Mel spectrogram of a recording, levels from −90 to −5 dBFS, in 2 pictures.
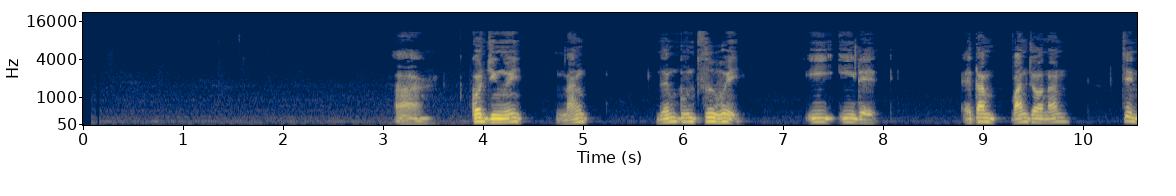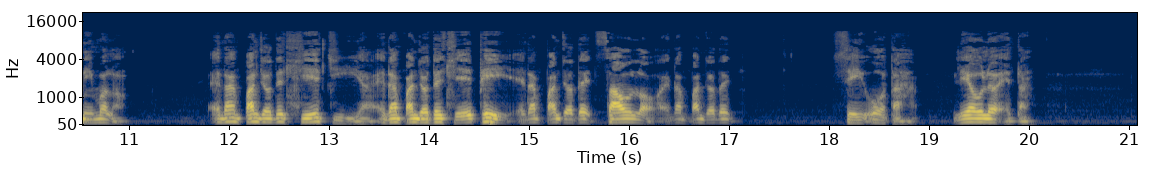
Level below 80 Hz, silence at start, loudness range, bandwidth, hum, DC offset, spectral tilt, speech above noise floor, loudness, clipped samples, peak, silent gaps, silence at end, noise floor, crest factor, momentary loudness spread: -62 dBFS; 3.1 s; 4 LU; 11.5 kHz; none; under 0.1%; -7.5 dB/octave; 50 dB; -24 LUFS; under 0.1%; -2 dBFS; none; 1.1 s; -72 dBFS; 24 dB; 17 LU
